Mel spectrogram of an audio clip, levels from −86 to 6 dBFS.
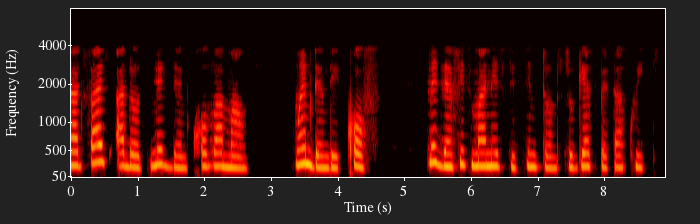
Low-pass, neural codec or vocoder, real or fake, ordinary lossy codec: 7.2 kHz; none; real; AAC, 16 kbps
